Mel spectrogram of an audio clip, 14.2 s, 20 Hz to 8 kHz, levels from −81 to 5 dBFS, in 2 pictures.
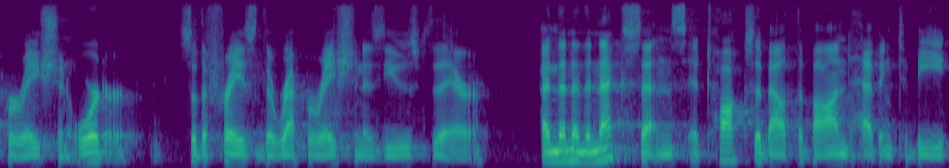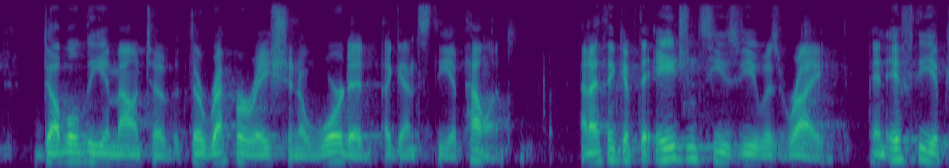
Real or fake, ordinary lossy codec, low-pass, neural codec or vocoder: real; MP3, 64 kbps; 7.2 kHz; none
